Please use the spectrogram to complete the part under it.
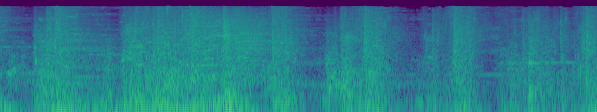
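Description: Video game spell and combat effects crackle and whoosh in quick bursts.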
